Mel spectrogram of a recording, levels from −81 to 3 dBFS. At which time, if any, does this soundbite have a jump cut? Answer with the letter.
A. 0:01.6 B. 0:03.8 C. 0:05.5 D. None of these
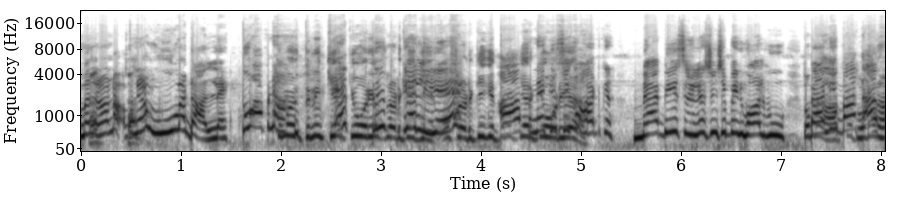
A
